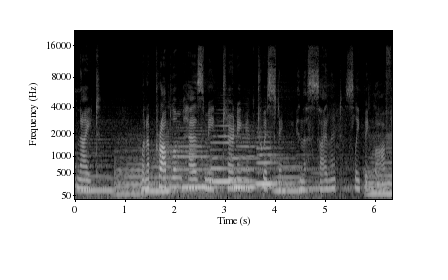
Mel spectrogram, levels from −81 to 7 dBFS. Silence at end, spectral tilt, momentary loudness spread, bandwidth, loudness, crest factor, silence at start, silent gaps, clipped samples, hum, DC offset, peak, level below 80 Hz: 0 s; -6.5 dB/octave; 11 LU; 16 kHz; -24 LUFS; 20 dB; 0 s; none; under 0.1%; none; under 0.1%; -4 dBFS; -44 dBFS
